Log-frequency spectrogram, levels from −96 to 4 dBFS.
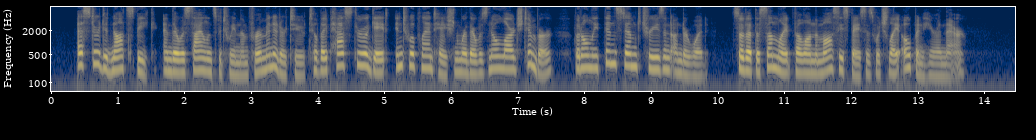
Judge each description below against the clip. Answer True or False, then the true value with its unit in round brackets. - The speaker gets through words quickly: True (215 wpm)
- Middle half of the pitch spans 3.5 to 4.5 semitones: False (5.0 semitones)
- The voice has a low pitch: False (200 Hz)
